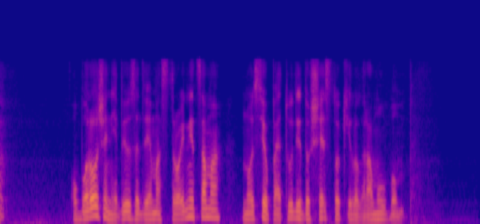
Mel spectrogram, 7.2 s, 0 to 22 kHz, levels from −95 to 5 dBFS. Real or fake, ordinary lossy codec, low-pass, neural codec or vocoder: fake; MP3, 96 kbps; 7.2 kHz; codec, 16 kHz, about 1 kbps, DyCAST, with the encoder's durations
